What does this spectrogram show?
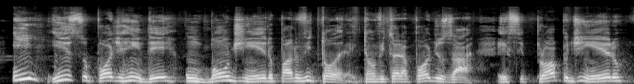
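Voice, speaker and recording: Noticeable background noise sits behind a man speaking at a moderate pace and a fairly high pitch. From Brazil, São Paulo. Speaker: football fan youtuber. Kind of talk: casual vlog commentary.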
